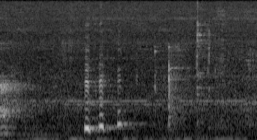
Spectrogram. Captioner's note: giggles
